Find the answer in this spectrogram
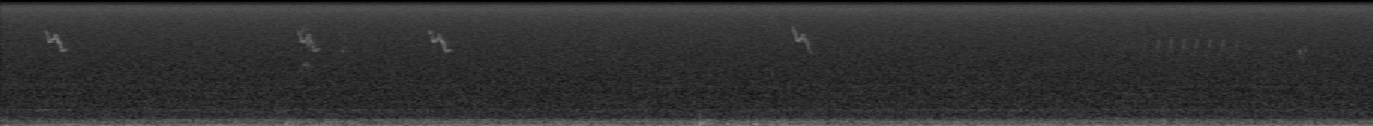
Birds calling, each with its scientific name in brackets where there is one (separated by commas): House Finch (Haemorhous mexicanus), Hawaii Amakihi (Chlorodrepanis virens)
